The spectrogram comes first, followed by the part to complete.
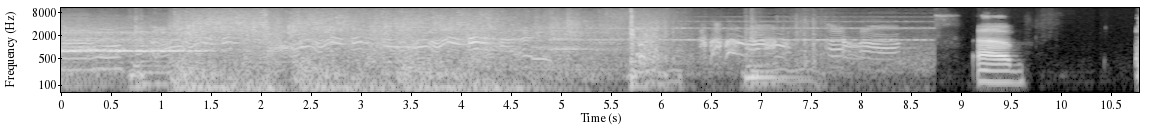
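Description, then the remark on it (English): A bus skids off the road after the driver misses a turn, in a loud, chaotic rush of rumbling and clattering, with voices yelling over it, then a short silence and one last brief jolt; a passenger is ejected from the bus. “This, of course, leads to a triple take of Van Driesen being ejected from the bus because the driver misses a turn.”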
